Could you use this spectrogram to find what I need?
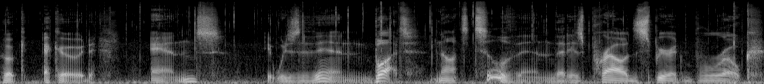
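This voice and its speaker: With vocal fry and a very deep, low pitch, a man talks at a very slow pace through very wide pitch swings. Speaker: actor and audiobook reader. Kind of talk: storybook narration.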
